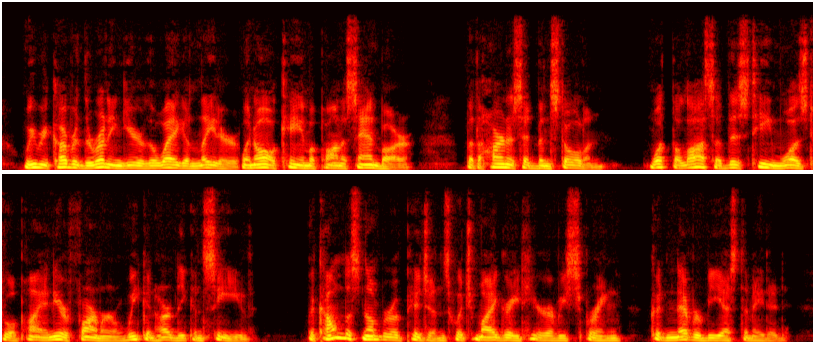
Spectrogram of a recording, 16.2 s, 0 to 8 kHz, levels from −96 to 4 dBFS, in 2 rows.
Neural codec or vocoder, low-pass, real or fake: none; 7.2 kHz; real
